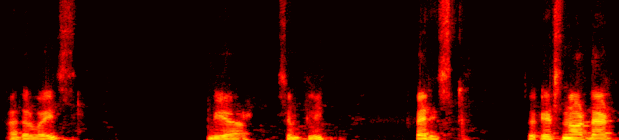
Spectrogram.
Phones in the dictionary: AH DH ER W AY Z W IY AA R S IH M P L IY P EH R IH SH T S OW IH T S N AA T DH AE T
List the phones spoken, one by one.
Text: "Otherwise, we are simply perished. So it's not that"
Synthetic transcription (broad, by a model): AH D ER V AY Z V IY AA R S IH M P L IY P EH R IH S T S OW IH T S N AA T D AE T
